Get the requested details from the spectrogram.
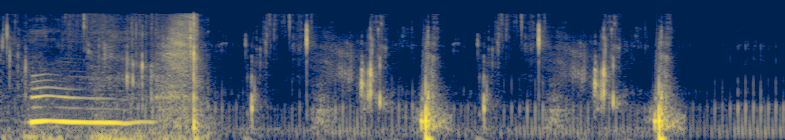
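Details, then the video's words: Cat eating: a brief tonal, meow-like wail opens, then irregular crunchy bites and wet chewing clicks follow in uneven bursts, several sharp crunches standing out, with a faint low hum underneath. "Silly Cat's Wacky Munch Attack 😹 Super Funny Eating Sounds"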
